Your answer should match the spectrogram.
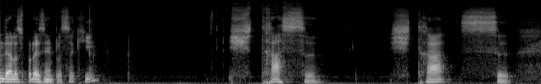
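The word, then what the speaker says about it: Straße: Strasse. Strasse. Ela vai soar como SS. Então aqui você, né, ao pronunciar, pensa que é SS, Strasse, Strasse.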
